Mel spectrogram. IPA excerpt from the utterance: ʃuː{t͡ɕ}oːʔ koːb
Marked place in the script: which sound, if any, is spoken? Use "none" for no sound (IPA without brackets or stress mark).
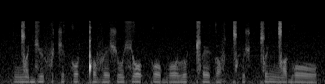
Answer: ɕ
